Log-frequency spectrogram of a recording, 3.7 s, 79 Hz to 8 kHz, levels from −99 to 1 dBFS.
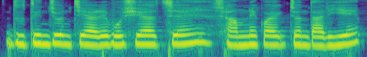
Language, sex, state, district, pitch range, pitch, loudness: Bengali, female, West Bengal, Cooch Behar, 220-240 Hz, 230 Hz, -11 LUFS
